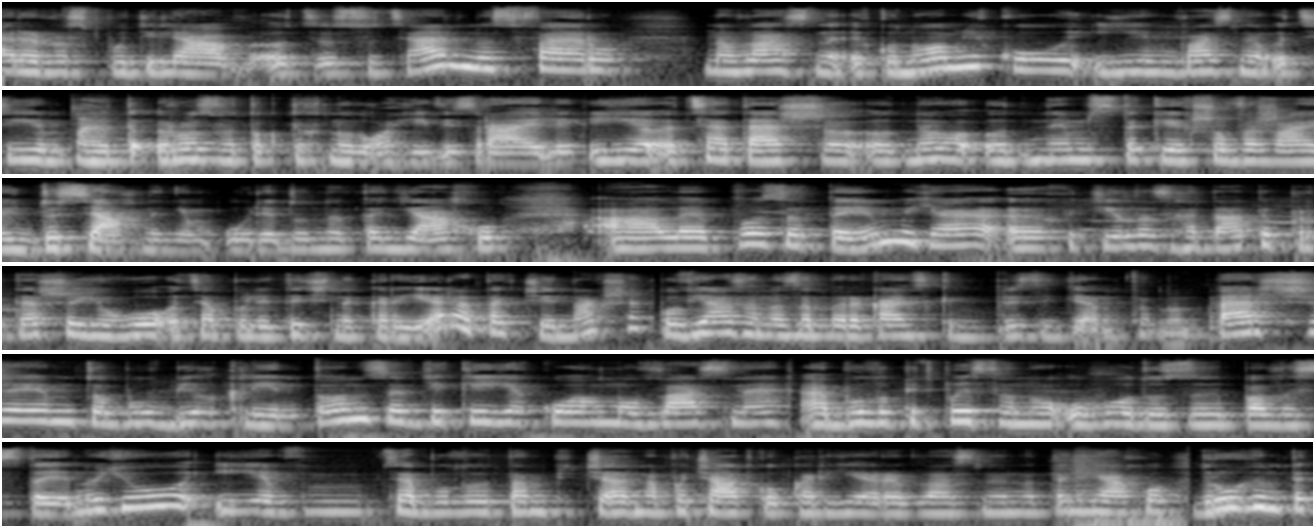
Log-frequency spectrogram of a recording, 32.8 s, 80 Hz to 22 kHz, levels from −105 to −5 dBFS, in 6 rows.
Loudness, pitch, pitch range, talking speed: -24 LUFS, 205 Hz, 195-230 Hz, 130 wpm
